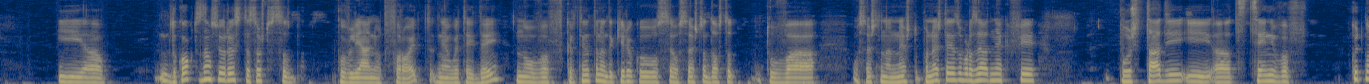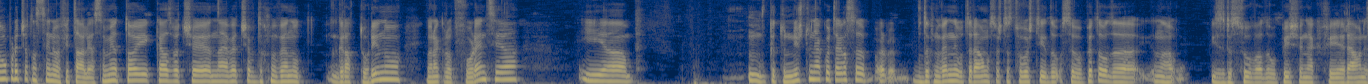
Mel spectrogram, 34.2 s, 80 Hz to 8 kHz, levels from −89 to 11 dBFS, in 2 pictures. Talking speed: 135 wpm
